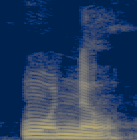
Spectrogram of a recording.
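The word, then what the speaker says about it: honour: आई ओ यू, और with a mute H, और जैसे कि एच जैसे कि ऑनर.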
